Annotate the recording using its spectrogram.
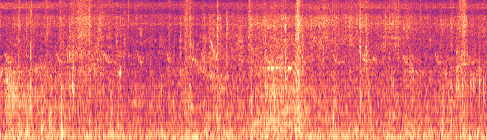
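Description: Near silence: a faint outdoor background with scattered small clicks and a few faint, short, high chirps.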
